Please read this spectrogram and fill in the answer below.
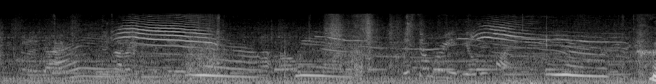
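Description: Cat in an adoption cage meowing over and over, about four long calls that slide down in pitch, the loudest about a second in.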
